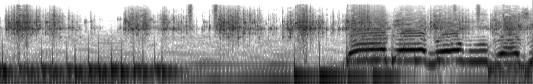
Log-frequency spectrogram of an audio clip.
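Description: A rattle is shaken in a quick, even rhythm over music with a low, steady drone. About two and a half seconds in, a man's voice comes in with long, held, wavering notes.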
